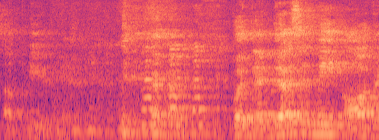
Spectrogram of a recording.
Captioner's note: audience laughing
